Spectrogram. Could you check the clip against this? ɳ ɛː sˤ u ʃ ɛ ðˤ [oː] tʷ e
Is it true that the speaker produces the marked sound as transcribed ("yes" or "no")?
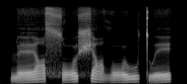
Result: no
